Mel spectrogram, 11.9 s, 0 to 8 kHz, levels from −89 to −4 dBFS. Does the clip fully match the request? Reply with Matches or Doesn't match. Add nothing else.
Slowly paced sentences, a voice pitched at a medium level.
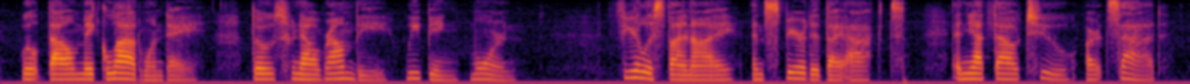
Matches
